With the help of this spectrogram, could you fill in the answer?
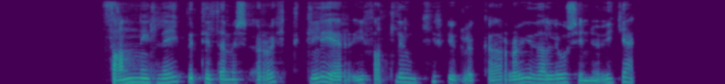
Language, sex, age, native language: Icelandic, male, 30-39, Icelandic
